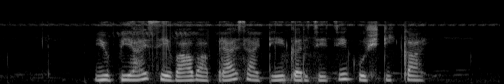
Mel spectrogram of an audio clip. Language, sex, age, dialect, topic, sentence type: Marathi, female, 25-30, Southern Konkan, banking, question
